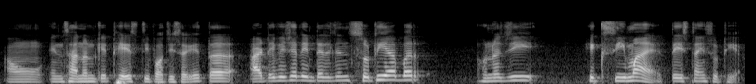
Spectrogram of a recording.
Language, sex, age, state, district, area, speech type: Sindhi, male, 18-30, Rajasthan, Ajmer, urban, spontaneous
